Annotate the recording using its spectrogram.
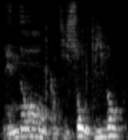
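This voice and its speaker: Man as a giggly deadpan store manager, noisy distant recording. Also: on the high side, measured pace, roomy sound, natural voice. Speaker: store manager in an improvised sketch. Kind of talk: improvised comedy sketch.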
